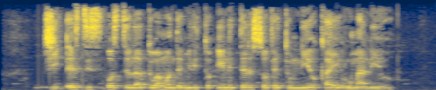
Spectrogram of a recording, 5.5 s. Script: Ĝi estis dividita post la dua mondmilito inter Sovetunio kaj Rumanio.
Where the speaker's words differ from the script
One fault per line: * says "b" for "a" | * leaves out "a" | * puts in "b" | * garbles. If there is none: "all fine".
* leaves out "dividita"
